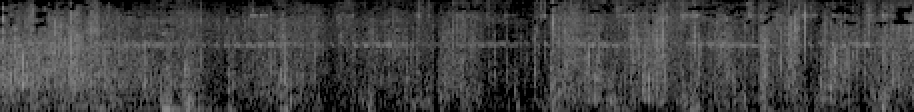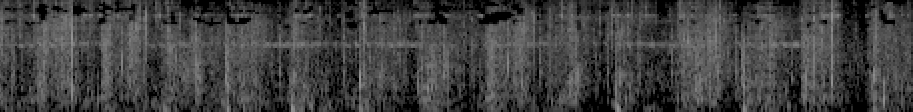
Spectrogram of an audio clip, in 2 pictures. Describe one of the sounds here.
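Footsteps crunch quickly over dry dirt and gravel.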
